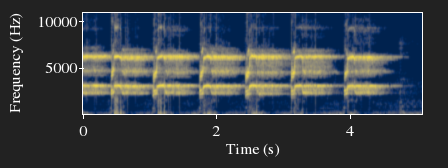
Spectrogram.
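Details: Black-capped lory, used as a lure to stimulate a quiet caged bird to call: loud harsh screeching calls with strong harmonic bands, six notes repeated roughly every 0.7 seconds, each abrupt and sustained then fading.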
